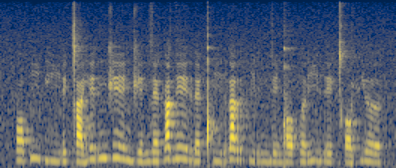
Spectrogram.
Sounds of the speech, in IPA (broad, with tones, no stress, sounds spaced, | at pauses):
ɔ˨˩ p iː˥˧ p j iː˨˩ ɾ e˥˧ ǀ a˨˩ j e˥˧ r n d͡ʒ eː˥˧ n d͡ʒ e˨˩ n z ɛ˨˩ ɡ a˥˧ d eː˥˧ r ɛ˨˩ ǃʰ iː˨˩ r a˥˧ r f i˨˩ r ŋ ɡ e˨˩ ŋ͡ǃ ɔ˨˩ p ə˨˩ ɾ iː˥˧ r e˨˩ ǀʰ ɔ˨˩ fʲ əː˥˧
